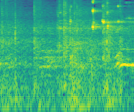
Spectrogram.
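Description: Basketballs bouncing on a hardwood gym floor during dribbling drills, a run of sharp thuds with reverberation from the hall. There is a short squeak near the end.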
